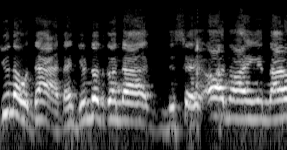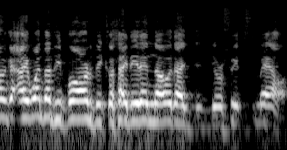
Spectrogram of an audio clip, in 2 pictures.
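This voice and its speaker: The speaker is a man with a high pitch. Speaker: composer. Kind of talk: casual chat. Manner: loud when passionate.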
